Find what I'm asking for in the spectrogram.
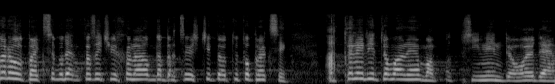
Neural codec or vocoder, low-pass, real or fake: codec, 24 kHz, 0.9 kbps, WavTokenizer, medium music audio release; 10.8 kHz; fake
